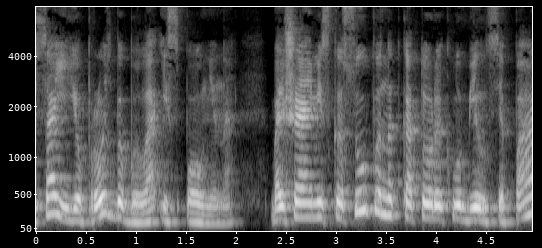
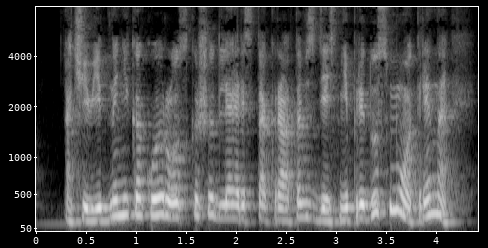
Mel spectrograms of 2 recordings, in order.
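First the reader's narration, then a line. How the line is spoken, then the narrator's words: Cheerful remark. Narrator (Russian): весело отметила Джейн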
